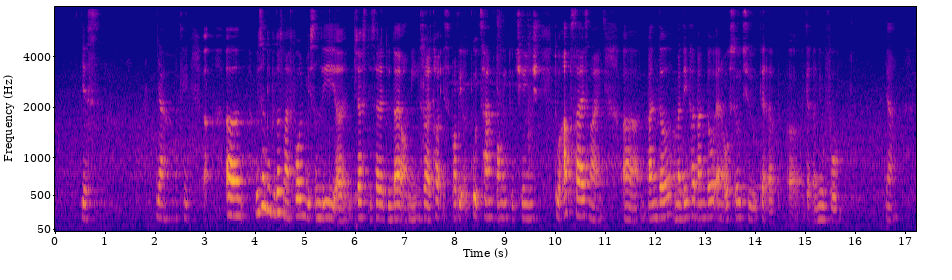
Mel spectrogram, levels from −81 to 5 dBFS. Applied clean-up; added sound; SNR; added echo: none; none; none; none.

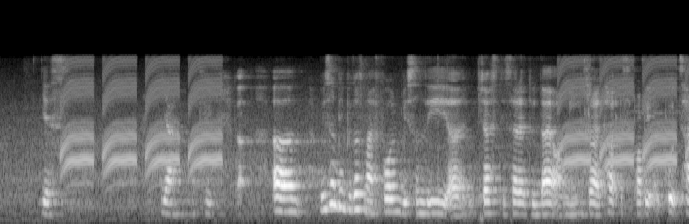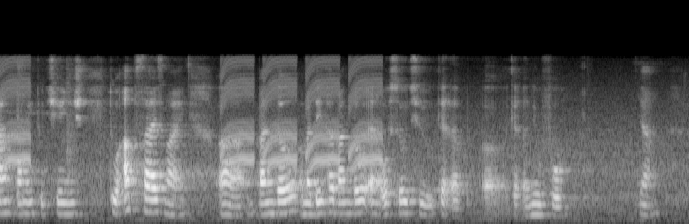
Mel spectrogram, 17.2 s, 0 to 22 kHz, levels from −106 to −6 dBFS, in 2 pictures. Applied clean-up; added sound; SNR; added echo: none; Alarm; 13 dB; none.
